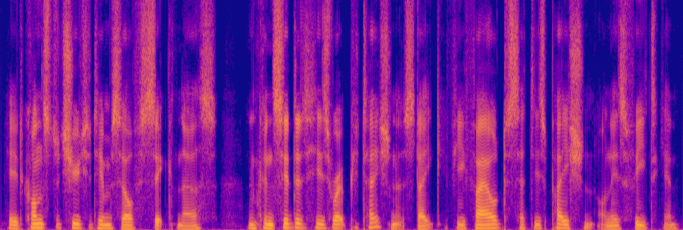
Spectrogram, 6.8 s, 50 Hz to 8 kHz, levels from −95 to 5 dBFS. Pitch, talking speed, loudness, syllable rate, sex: 125 Hz, 200 wpm, -21 LUFS, 6.0 syllables/s, male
